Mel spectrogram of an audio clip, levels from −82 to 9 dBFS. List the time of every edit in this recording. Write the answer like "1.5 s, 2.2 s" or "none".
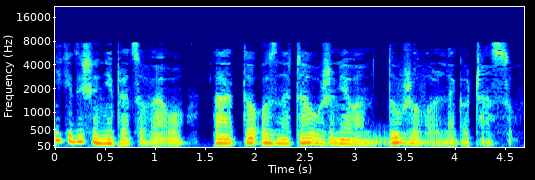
1.4 s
